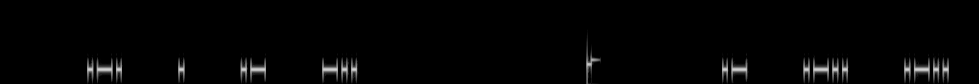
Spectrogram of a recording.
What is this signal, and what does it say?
Morse code, heard as a keyed tone, about 25 wpm, spaced as for 12 wpm, 700 Hz. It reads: READ ALL
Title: 4x Character Spacing - Top 300 Words - 25wpm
